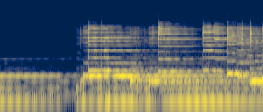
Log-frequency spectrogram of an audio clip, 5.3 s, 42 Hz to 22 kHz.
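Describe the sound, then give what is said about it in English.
An electric guitar plays sustained chords through a tremolo pedal feeding into a 63 reverb pedal, shifting to a new chord every second or so, with a washy, shimmering tail and no voices. “I'm going to go tremolo into reverb.”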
